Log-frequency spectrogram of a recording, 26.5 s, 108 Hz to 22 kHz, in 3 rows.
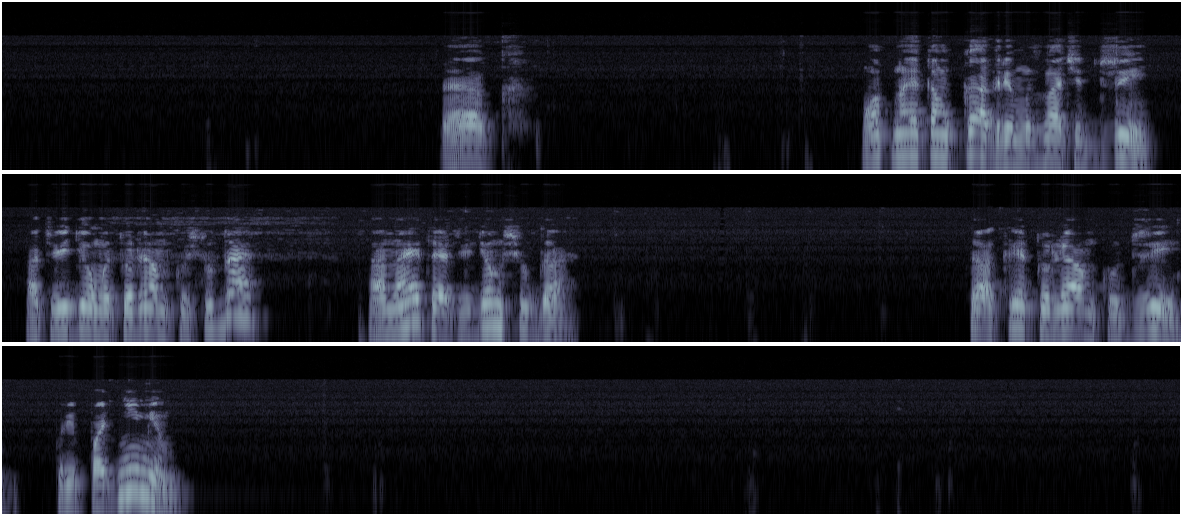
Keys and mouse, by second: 2.1-3.8 middle drag, 5.6-5.9 shift+middle drag, 6.9 click, 8.4 g, 10.1 middle click, 11.6 g, 12.6-13.6 middle drag, 13.8-14.4 middle drag, 15.1-15.4 middle drag, 16.4 click, 17.7 g, 18.8-20.2 middle drag, 20.7-23.4 middle drag, 24.4 click, 24.8-26.3 middle drag.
